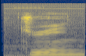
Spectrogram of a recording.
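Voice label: "jun1", Mandarin Chinese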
